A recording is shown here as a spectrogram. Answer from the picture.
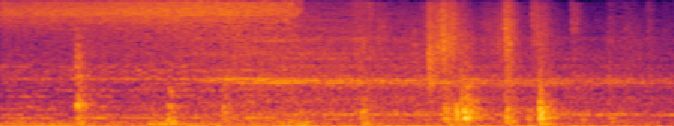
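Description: Light knocks and clatter of objects being moved about inside a wooden cabinet, several in quick succession near the end, over a low steady rumble and hiss. A thin steady high tone comes in about halfway.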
